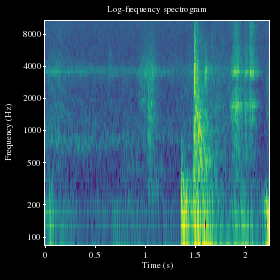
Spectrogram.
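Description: A person sitting down heavily in a swivel office chair at a wooden desk: a loud thump with knocks about a second and a half in, then a smaller one just before the end.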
